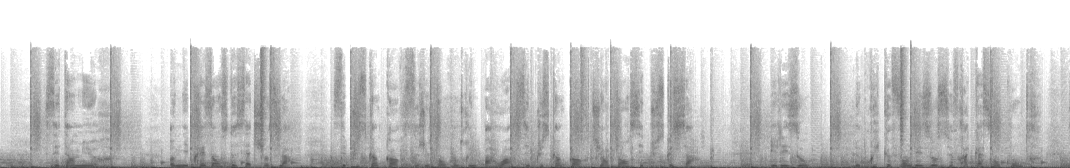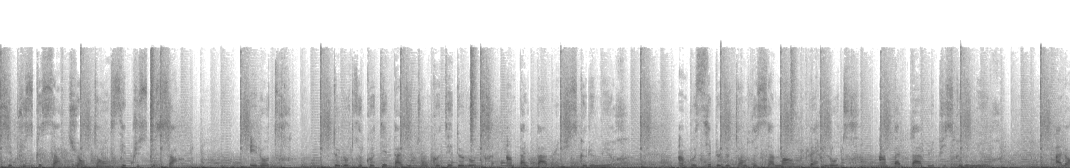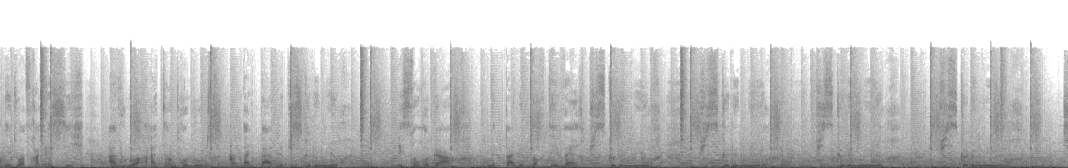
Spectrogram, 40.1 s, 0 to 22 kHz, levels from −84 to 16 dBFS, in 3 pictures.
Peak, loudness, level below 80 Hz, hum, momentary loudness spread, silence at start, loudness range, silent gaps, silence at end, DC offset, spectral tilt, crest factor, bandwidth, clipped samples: -2 dBFS; -19 LUFS; -18 dBFS; none; 2 LU; 0 s; 1 LU; none; 0 s; under 0.1%; -5.5 dB/octave; 14 dB; 16.5 kHz; under 0.1%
